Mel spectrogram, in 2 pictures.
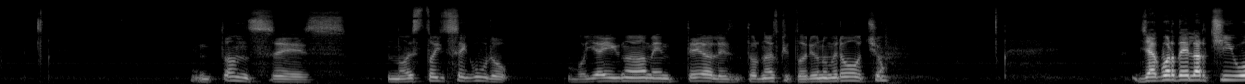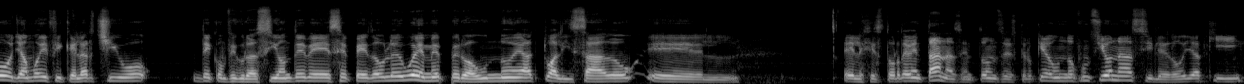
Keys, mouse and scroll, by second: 1.2 click, 8.8 super+8, 24.2 alt+super+d.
